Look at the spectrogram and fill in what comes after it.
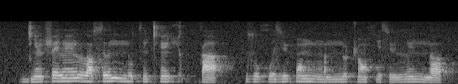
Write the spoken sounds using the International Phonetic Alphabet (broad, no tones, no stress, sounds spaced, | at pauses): d͡ʑ ẽ ʂ e l ẽ lː ɒ s ɯ nː u t͡s ĩ cʰ ẽ ç ɒ kː a | z u xʷ i z y f ɔ̃ ŋʷ ʌ ŋ ʌ nː u ʈ͡ʂ ɔ̃ x i s y lː ĩ nː ʌ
